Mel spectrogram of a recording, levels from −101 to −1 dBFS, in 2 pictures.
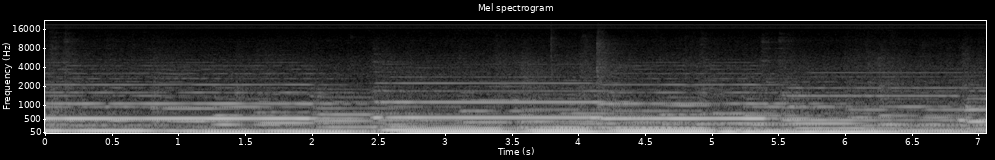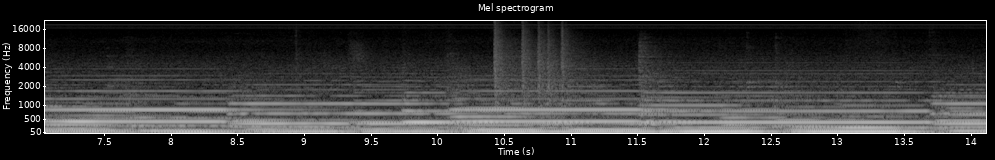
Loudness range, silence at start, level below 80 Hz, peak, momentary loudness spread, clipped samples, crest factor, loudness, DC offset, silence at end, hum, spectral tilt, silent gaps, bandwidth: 4 LU; 0 s; -32 dBFS; -18 dBFS; 7 LU; under 0.1%; 12 dB; -32 LUFS; under 0.1%; 0 s; none; -9.5 dB/octave; none; 6 kHz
